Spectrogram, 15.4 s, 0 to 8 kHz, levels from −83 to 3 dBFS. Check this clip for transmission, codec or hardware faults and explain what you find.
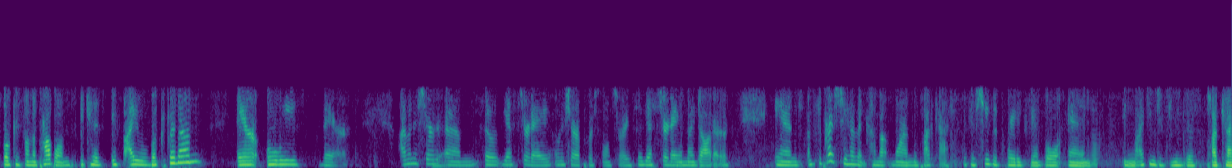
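Two faults are present: tandem speech coding across the whole clip, and an automatic gain rise between 5.0 and 9.08 s.

Tandem speech coding runs from start to finish. The speech sounds rough, muffled and warbly, with nothing above 3.8 kHz. The degradation is heavier than a single codec would produce, which points to about three low-rate speech coders in a row, the last resembling G.723.1 at 6.3 kbit/s. At each border the signal is decoded and re-encoded, so every coder compounds the artefacts of the one before it.

Automatic gain rising occurs from 5.0 to 9.08 s. The input level drops by about 13 dB, and the gain control responds by gradually raising its gain by about 8 dB over those four seconds. This only partly restores the level. Because the gain acts on everything in the input, the voice and the room noise swell together, and the background becomes louder as the correction ramps up.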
